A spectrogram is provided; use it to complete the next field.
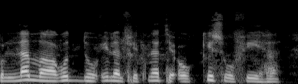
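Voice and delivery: ordinary talk

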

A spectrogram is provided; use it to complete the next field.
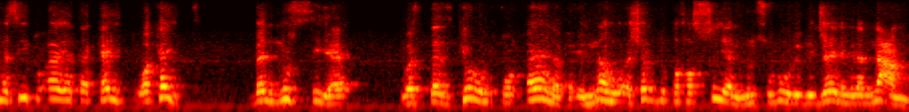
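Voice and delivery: ordinary talk, nothing marked

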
